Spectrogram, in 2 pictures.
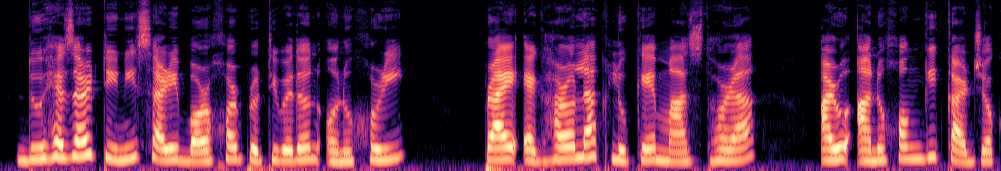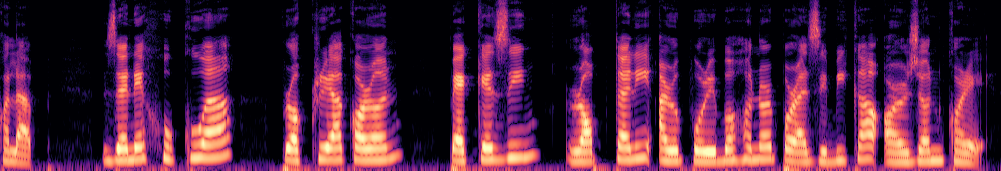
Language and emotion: Assamese, neutral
